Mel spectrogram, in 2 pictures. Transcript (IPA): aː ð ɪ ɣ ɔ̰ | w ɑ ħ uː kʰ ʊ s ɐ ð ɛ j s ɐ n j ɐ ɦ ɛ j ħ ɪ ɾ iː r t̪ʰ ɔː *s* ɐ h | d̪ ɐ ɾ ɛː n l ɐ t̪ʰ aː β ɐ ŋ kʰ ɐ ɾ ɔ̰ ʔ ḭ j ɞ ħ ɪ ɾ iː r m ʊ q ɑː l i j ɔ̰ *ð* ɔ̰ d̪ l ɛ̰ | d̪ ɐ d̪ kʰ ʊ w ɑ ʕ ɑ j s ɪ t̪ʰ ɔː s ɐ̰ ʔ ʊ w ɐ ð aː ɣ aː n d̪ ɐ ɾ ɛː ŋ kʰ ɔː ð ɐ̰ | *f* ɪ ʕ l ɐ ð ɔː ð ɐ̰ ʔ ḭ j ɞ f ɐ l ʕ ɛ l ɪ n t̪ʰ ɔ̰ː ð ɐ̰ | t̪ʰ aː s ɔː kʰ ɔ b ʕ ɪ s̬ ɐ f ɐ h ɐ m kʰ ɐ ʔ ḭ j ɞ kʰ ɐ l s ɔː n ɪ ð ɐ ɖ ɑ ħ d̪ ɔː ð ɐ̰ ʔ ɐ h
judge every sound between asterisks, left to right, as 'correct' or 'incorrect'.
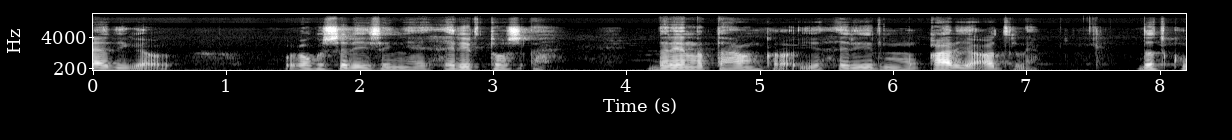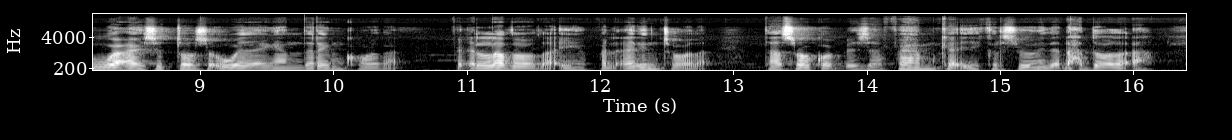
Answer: correct, incorrect: ʕ, correct

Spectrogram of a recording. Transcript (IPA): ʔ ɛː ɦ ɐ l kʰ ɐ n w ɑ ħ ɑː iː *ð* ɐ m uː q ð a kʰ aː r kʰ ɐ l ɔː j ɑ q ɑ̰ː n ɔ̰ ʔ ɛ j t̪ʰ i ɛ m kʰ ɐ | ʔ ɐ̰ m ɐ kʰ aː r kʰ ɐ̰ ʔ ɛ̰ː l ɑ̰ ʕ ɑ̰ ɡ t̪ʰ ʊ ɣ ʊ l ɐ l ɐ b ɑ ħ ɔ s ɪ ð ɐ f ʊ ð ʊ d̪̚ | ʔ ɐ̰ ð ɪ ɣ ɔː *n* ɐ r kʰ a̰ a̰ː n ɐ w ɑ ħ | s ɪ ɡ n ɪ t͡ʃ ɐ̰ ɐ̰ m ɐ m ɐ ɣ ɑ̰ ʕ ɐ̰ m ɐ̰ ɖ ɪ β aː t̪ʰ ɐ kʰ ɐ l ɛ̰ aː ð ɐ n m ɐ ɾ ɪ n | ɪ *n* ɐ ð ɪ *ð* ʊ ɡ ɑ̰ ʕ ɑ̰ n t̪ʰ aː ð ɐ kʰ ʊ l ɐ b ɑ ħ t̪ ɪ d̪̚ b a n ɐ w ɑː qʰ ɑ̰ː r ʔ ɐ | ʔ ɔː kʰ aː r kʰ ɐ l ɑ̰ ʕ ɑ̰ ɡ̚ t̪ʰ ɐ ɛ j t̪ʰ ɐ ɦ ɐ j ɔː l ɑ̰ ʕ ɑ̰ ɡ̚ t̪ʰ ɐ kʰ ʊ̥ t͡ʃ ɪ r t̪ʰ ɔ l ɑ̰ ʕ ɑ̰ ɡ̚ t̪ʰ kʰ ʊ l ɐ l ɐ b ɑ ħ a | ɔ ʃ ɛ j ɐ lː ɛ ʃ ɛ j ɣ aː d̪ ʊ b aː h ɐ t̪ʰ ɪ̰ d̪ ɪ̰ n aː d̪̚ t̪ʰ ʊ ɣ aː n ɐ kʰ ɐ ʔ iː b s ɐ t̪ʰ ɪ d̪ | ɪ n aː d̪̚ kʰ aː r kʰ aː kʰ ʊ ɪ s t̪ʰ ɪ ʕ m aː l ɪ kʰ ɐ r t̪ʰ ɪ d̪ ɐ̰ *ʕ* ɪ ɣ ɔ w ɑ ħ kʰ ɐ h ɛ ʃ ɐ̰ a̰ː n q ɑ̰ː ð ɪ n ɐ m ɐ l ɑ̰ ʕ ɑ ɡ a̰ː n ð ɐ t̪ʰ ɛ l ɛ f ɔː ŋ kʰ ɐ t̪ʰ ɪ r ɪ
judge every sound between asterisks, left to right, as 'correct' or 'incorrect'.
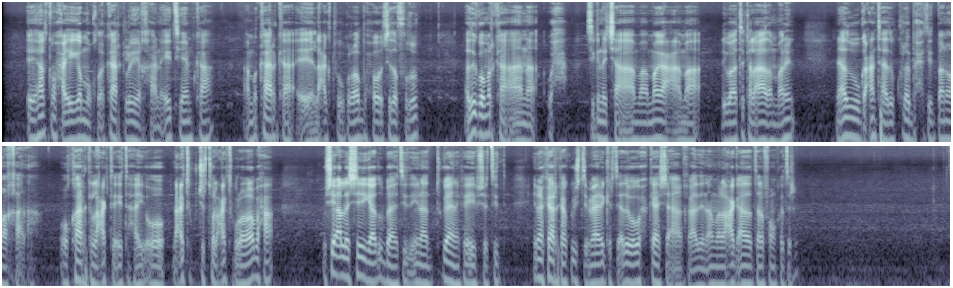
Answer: incorrect: ɣ, incorrect: m, correct, incorrect: ɣ, incorrect: ð

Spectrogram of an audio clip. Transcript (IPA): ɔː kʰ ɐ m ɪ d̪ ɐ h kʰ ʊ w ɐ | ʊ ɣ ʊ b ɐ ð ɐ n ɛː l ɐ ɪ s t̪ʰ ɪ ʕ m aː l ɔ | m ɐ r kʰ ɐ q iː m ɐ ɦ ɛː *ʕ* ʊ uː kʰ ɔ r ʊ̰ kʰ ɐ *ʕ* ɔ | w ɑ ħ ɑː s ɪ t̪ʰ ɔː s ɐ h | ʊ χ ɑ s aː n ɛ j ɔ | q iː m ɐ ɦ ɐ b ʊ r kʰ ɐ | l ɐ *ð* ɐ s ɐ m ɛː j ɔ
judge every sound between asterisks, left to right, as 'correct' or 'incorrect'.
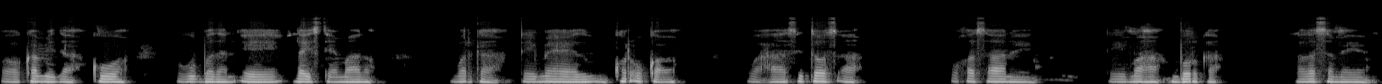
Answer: incorrect: ð, correct, incorrect: ɣ

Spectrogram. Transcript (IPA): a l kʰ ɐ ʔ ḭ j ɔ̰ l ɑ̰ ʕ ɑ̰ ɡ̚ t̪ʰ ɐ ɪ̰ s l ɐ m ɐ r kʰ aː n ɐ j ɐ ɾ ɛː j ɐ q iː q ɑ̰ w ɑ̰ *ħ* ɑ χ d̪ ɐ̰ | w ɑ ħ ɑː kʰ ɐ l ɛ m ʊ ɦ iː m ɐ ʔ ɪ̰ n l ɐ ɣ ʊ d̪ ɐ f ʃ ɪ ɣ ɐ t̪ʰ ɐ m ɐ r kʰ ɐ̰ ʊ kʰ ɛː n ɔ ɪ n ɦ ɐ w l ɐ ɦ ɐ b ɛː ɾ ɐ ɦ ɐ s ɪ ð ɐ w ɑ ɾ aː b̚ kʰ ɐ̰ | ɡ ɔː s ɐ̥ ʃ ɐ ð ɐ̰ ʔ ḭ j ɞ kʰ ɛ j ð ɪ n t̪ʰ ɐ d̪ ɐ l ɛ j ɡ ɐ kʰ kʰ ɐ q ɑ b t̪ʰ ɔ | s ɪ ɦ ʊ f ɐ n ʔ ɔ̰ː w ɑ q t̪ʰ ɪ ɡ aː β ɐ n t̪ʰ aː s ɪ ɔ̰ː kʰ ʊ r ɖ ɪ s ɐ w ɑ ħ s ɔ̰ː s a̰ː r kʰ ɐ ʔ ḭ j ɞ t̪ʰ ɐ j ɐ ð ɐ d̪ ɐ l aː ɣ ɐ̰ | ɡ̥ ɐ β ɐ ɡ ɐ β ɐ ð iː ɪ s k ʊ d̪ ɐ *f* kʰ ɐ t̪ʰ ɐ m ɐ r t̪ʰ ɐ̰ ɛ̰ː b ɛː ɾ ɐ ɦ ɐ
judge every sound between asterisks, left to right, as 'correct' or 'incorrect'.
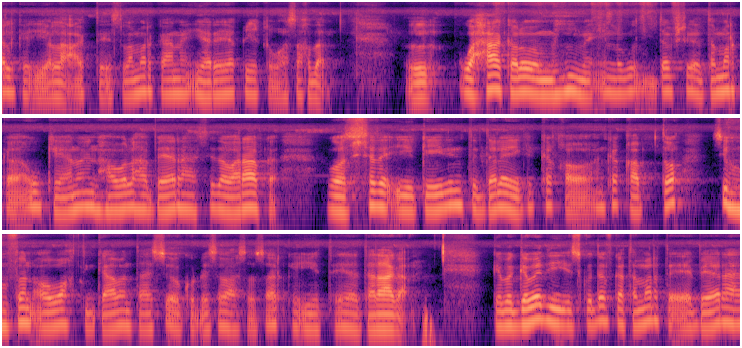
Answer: incorrect: s, correct

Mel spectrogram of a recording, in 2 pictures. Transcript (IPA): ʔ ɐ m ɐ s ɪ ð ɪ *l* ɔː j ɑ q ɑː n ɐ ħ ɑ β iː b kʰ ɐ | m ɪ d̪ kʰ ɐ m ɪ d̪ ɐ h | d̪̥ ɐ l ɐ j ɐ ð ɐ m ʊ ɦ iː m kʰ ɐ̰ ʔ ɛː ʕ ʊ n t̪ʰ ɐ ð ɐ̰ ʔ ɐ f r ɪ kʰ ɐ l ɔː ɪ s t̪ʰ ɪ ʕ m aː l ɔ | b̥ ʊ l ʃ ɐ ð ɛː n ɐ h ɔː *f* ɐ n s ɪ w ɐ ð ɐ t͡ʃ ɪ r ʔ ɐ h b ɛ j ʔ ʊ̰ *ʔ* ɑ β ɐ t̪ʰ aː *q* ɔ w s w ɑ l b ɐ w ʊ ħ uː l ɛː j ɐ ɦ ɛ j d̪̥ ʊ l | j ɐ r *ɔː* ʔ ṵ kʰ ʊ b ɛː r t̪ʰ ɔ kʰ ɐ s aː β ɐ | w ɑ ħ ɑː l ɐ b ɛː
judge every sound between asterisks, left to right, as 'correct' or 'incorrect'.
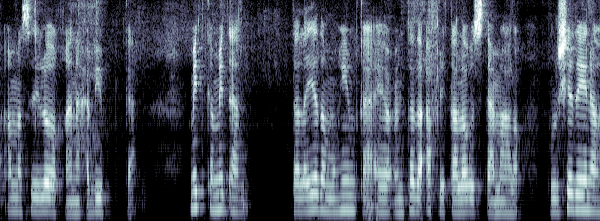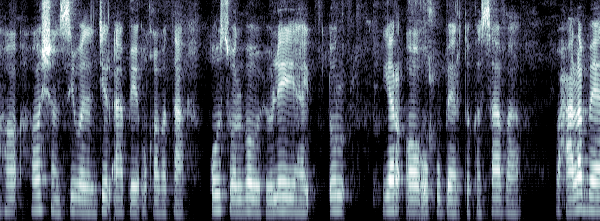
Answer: correct, incorrect: ʃ, incorrect: q, correct, correct

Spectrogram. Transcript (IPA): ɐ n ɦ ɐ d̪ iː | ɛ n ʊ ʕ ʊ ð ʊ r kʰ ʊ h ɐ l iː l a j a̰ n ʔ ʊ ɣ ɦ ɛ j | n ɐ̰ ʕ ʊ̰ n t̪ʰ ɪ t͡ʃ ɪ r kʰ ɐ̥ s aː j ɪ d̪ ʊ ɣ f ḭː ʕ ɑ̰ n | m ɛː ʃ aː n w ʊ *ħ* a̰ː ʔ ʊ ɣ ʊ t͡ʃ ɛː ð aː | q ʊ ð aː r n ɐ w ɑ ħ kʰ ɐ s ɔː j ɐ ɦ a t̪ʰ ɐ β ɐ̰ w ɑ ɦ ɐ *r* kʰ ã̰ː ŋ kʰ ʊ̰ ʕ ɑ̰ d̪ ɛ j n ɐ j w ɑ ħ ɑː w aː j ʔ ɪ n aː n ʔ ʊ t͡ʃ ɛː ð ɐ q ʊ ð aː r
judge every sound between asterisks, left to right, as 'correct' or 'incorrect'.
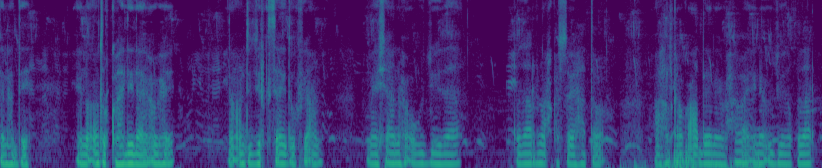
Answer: correct, incorrect: l

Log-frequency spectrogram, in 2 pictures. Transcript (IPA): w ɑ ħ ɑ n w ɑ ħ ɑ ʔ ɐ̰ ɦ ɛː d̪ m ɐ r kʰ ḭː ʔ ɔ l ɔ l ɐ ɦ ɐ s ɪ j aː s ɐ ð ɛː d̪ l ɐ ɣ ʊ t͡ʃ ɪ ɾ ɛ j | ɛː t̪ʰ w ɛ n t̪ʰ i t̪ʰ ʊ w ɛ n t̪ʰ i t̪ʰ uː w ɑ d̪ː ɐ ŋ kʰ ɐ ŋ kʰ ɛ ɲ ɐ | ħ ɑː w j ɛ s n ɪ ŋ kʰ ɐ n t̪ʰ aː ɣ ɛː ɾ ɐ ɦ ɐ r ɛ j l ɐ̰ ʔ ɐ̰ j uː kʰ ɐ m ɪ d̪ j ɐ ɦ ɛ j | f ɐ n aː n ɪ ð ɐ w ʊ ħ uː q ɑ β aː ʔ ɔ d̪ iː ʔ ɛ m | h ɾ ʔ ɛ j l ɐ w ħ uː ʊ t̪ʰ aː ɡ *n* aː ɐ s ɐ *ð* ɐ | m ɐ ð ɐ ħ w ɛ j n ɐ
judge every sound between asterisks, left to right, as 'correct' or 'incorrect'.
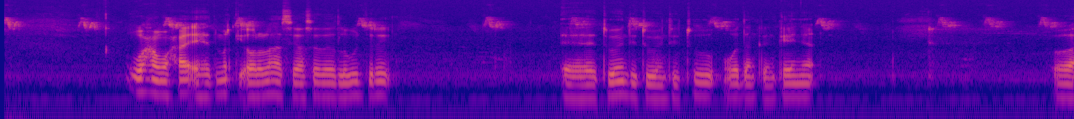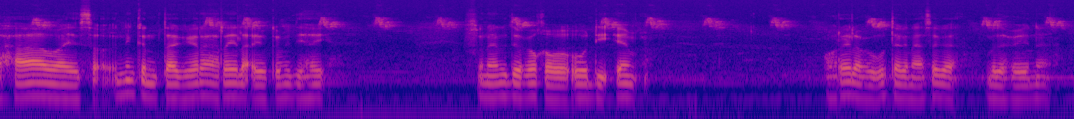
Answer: correct, incorrect: ɣ

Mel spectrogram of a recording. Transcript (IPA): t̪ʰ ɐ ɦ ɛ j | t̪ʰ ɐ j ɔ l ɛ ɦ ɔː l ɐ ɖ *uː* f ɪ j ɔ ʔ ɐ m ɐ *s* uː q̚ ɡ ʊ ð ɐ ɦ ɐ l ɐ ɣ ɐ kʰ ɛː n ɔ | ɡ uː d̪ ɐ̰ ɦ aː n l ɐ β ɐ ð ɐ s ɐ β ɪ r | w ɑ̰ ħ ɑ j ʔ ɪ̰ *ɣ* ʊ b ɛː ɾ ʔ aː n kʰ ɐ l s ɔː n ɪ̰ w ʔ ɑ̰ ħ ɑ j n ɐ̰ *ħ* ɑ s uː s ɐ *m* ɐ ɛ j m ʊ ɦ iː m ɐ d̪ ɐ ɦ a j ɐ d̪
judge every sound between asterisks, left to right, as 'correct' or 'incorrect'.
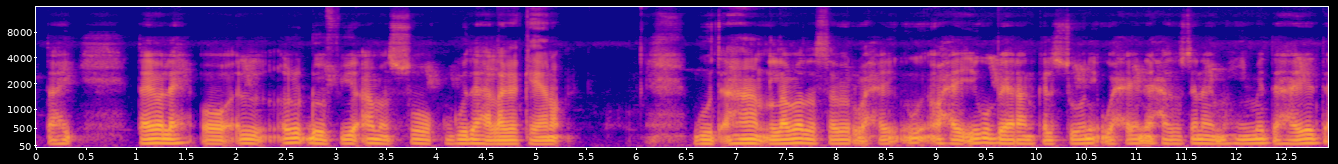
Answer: incorrect: ɔː, correct, correct, correct, incorrect: n

